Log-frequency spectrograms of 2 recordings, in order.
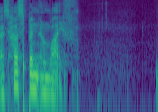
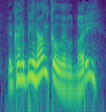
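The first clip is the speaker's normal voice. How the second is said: cheerful announcing; 6 semitones higher, 4 dB louder, much faster than usual. Acted. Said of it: "Flash declared".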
